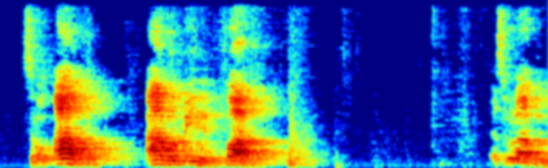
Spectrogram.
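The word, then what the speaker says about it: אבא: no right so now how you pronounce it is abba you already know we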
